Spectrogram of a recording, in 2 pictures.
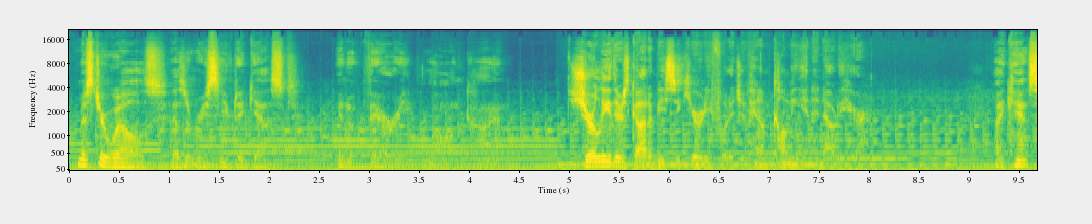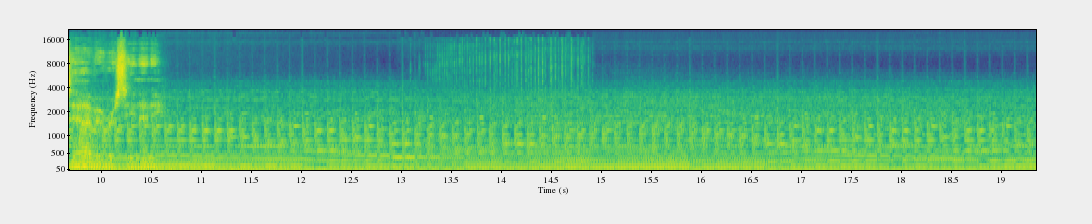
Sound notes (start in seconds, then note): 13.3 shoe leather creaks; 13.5 dark synth music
